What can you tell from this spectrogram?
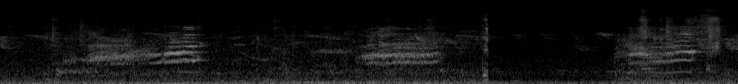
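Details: Hungry stray cats meow softly as they seek food and a safe place. Three drawn-out, tonal meows come a few seconds apart, with a sharp click midway and a steady low hum underneath.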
